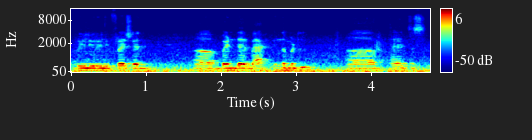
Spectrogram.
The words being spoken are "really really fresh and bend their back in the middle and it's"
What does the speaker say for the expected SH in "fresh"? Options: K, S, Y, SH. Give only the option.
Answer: SH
